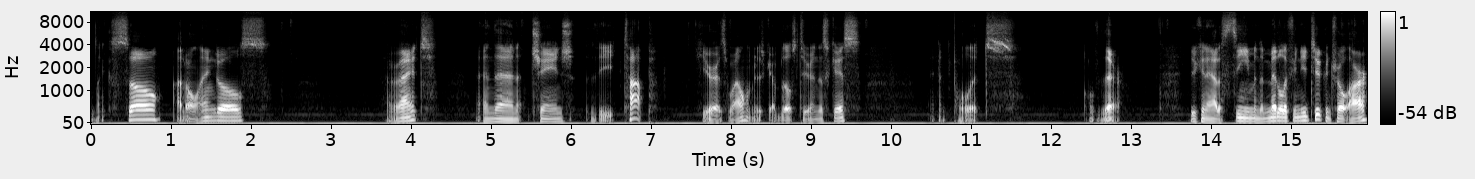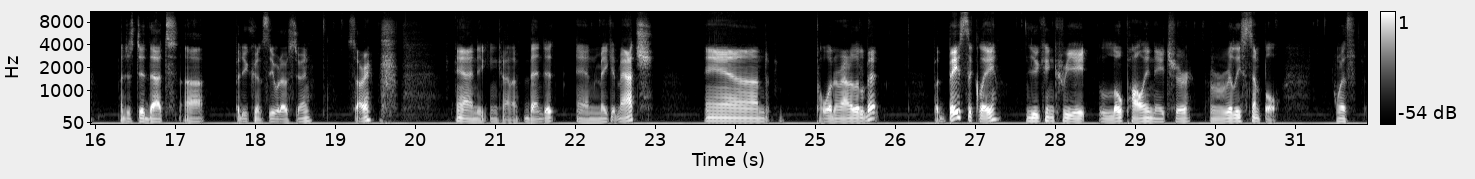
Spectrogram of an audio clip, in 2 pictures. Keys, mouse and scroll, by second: 1.7 g, 10.8 g, 13.4 click, 14.9 ctrl+r, 20.4 g, 22.3-23.8 drag, 24.5 g, 28.8 middle click, 31.7 g.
